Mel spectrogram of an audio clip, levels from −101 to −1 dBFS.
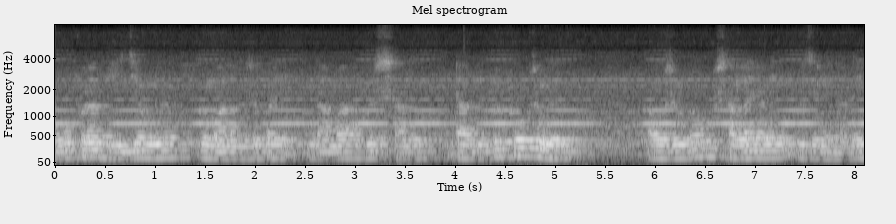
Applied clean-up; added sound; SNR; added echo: none; Organ; 11 dB; reverberation time 0.6 s.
